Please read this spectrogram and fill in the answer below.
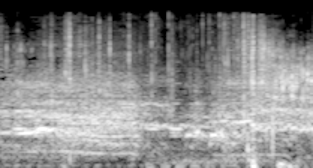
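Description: Horror-film sound design under opening credits: thin, wavering tones with scattered crackling clicks.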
